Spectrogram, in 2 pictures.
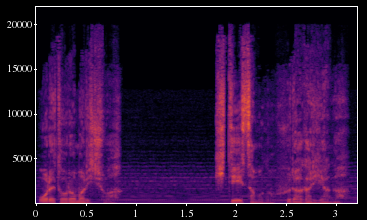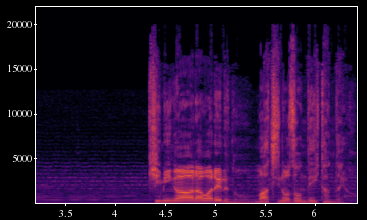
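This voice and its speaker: A man playing a dutiful guardian knight in an anime-style voice drama, grave, gentle and earnest. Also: mid-range voice, big pitch swings, fairly quick, faint music behind, lightly acted. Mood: earnest, resolute.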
